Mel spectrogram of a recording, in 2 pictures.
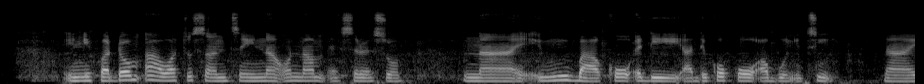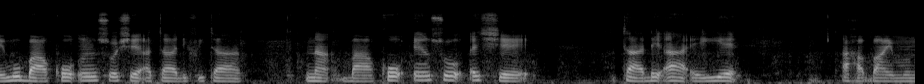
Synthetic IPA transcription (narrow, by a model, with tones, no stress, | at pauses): n̩˨nĩ˨kʰʷa˨dɔ̃˦ma˦wa˦tʰʊ˦sã˨ntʰɪ̃˦nnã˨ʔɔ̰˦nã˦mɛ˨sɪ˦ɾɛ˦sʊ˦ | nã˨ḭ˨mũ˦baː˨kʰɔ˦ɛ˦dɪ˨a̰˨dɪ˨kʰɔ˦kʰɔ˦ʔa̰˨bʊ˨nĩ˨tʰĩ˦ | nã˨e˨mũ˦baː˨kʰɔ˦n̩˦sʊ˦ɕɛ˨ʔa̰˨tʰaː˨dɪ˨fi˨tʰaː˦ | nã˨baː˨kʰɔ˦n̩˦sʊ˦ɛ˦ɕɛ˨ | a˨tʰaː˨dɪ˦ʔa˨ɛ˨jɛ˦ | a˨ɦa˨bã˨nmʊ̃˦ñ˦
